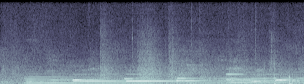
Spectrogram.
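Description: Church music of sustained chords begins about half a second in, with long steady held notes changing every second or so.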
